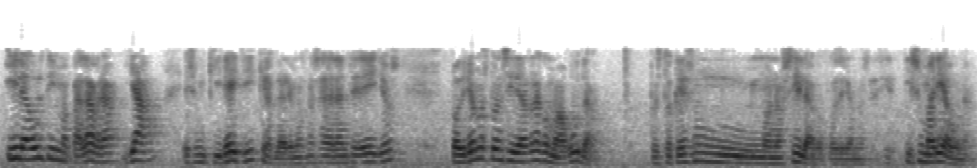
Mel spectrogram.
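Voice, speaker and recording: A man giving a lesson, slowing down to sound out words syllable by syllable. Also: a little high, expressive. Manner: spells out syllables slowly to demonstrate. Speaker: lecturer. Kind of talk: explanatory lesson. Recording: slightly dull, faint background noise.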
